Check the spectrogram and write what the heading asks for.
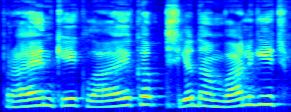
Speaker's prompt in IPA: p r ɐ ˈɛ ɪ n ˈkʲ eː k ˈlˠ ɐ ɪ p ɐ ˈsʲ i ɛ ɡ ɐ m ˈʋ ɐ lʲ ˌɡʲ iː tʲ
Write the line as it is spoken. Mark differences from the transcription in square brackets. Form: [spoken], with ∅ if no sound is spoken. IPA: p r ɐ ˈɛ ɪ n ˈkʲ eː k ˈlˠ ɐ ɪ [k] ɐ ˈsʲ i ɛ [d] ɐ m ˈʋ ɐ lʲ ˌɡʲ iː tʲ

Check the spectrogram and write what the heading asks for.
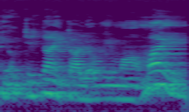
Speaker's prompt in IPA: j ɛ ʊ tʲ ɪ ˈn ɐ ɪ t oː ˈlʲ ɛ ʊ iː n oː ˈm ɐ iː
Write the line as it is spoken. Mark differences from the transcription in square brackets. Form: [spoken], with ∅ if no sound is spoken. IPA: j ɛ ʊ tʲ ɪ ˈn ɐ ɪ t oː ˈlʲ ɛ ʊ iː [m] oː ˈm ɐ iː

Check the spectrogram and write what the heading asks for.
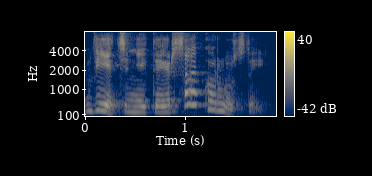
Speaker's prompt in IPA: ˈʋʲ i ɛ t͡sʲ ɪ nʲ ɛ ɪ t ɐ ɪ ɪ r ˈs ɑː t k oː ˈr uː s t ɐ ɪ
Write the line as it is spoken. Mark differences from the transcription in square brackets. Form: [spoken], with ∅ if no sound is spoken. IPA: ˈʋʲ i ɛ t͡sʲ ɪ nʲ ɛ ɪ t ɐ ɪ ɪ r ˈs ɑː [∅] k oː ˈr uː s t ɐ ɪ

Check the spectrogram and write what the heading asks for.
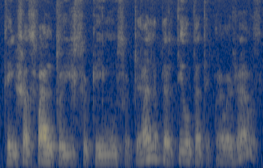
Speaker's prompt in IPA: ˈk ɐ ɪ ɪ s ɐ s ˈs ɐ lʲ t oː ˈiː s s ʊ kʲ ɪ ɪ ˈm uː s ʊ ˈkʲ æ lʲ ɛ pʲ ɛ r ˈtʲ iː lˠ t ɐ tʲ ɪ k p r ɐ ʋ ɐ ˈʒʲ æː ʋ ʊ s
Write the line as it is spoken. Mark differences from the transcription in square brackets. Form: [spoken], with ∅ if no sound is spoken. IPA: ˈk ɐ ɪ ɪ [ʃ] ɐ s [ˈf] ɐ lʲ t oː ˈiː [ʃ] s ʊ kʲ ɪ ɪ ˈm uː s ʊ ˈkʲ æ lʲ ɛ pʲ ɛ r ˈtʲ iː lˠ t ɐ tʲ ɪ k p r ɐ ʋ ɐ ˈʒʲ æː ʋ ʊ s

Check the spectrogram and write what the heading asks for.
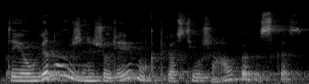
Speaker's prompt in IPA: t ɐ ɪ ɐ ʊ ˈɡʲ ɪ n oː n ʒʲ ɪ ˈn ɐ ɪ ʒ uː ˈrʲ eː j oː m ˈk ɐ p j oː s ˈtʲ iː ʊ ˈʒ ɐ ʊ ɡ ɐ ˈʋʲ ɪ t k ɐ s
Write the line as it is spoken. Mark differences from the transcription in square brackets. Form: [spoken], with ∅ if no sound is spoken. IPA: t ɐ ɪ ɐ ʊ ˈɡʲ ɪ n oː [m] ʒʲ ɪ ˈn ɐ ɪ ʒ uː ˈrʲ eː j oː m ˈk ɐ p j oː s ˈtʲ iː ʊ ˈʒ ɐ ʊ ɡ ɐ ˈʋʲ ɪ [s] k ɐ s

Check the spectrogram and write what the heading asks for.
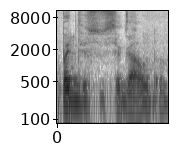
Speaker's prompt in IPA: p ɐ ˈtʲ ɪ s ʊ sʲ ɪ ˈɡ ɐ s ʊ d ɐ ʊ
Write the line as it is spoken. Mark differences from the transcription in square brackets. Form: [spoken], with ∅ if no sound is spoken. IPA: p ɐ ˈtʲ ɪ s ʊ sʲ ɪ ˈɡ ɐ [∅] ʊ d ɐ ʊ

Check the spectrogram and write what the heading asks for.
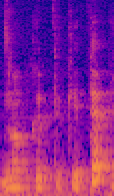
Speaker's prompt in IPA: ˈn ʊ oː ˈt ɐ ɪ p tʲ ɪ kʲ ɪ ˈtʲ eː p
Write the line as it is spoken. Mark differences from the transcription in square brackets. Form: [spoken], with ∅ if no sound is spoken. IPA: ˈn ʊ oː [ˈk] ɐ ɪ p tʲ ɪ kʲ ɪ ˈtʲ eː p

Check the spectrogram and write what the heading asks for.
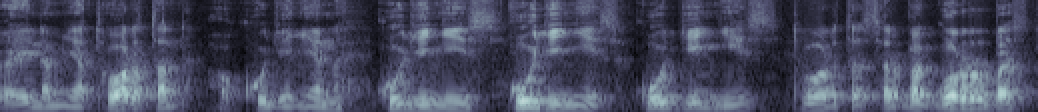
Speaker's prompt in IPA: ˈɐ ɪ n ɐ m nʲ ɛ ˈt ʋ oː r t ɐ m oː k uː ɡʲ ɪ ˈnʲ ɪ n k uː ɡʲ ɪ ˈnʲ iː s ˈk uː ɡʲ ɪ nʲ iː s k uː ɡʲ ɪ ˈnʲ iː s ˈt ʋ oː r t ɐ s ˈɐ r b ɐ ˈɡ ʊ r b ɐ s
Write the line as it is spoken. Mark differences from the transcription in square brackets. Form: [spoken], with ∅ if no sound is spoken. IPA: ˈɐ ɪ n ɐ m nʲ ɛ ˈt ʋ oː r t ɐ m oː k uː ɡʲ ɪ ˈnʲ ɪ n k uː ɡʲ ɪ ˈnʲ iː s ˈk uː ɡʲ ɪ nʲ iː s k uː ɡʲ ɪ ˈnʲ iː s ˈt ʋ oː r t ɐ s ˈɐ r b ɐ ˈɡ ʊ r b ɐ s

